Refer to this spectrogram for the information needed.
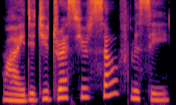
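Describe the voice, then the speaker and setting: A woman voicing a brisk, scolding but fond nursemaid in a storybook, with old-fashioned turns of phrase. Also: medium pitch, lively intonation, dark tone, dry recording, studio quality, voice pushed up, natural voice. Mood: questioning.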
